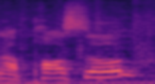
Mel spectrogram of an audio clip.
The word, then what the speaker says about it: apostle: You don't pronounce the T in apostle.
